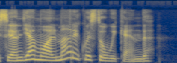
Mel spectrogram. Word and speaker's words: weekend: Per esempio, a Pasqua abbiamo un weekend lungo, pensavo di andare in montagna. Attenzione, in italiano spesso usiamo parole inglesi come weekend, ma con l'accento italiano.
